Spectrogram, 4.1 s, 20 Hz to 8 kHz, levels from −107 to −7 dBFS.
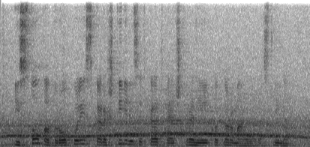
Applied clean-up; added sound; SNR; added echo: none; Wind; -1 dB; none.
